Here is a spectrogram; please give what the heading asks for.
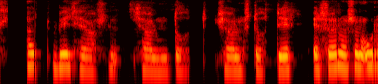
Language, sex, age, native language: Icelandic, male, 11, Icelandic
